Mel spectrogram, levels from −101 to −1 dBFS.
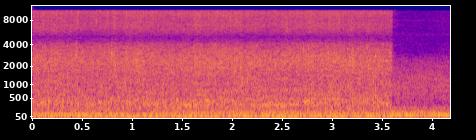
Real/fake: real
